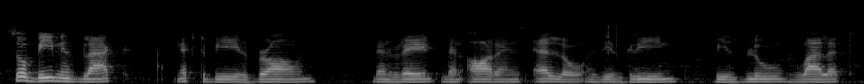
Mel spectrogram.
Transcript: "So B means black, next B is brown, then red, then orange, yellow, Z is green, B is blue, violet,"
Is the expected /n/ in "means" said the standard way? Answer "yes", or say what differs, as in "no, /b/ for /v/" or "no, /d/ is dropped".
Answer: no, /n/ is dropped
